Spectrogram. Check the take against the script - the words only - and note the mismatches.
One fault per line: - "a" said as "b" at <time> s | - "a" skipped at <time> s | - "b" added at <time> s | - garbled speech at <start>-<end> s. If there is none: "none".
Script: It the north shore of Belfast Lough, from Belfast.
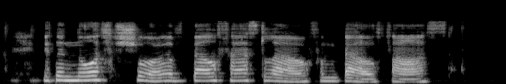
none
